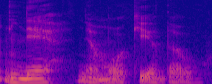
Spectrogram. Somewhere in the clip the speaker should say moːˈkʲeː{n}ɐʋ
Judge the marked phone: incorrect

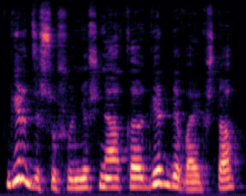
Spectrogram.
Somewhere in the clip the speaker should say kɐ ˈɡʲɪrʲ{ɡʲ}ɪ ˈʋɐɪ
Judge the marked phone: incorrect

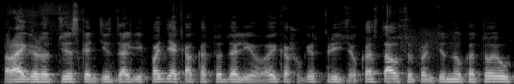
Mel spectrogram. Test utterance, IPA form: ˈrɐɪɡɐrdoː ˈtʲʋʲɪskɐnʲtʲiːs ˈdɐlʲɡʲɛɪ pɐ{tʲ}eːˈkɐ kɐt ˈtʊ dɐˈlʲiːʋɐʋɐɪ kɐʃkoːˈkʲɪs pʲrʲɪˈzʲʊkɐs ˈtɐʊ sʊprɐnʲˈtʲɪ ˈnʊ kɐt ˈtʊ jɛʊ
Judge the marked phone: incorrect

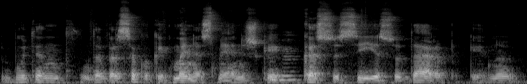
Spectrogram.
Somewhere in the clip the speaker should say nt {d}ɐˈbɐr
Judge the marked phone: correct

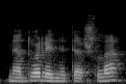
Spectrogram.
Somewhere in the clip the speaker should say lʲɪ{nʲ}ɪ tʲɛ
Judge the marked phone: correct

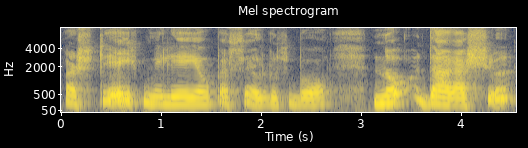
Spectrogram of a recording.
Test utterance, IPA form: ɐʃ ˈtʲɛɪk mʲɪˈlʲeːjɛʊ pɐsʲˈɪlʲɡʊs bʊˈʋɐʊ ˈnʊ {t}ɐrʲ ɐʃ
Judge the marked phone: incorrect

